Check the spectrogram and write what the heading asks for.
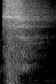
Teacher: This one's a stop sound because you can't hold it or stretch it. You make the sound and then it stops.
